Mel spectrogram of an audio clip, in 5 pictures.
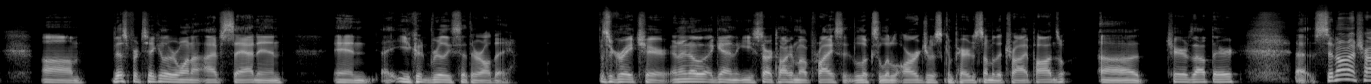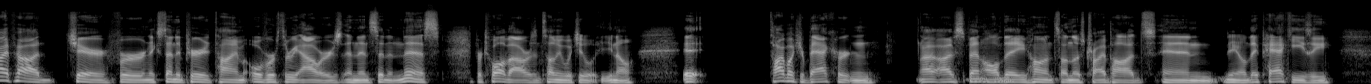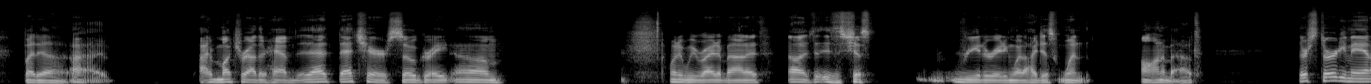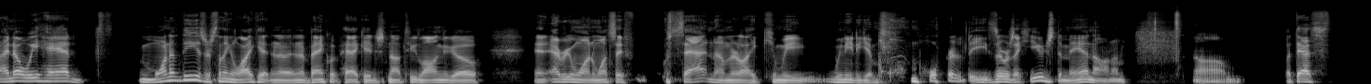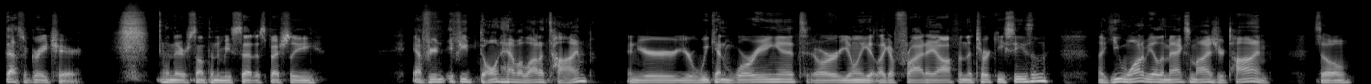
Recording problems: none

